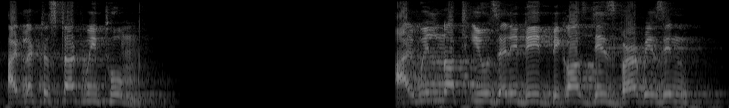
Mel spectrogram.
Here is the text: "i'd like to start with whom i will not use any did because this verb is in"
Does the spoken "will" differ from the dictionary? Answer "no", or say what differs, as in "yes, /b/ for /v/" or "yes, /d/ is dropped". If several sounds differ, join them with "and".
no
